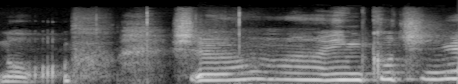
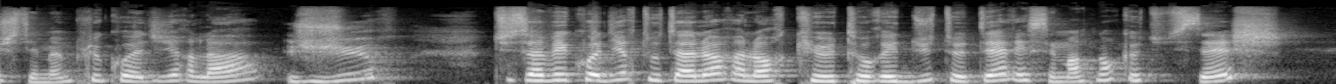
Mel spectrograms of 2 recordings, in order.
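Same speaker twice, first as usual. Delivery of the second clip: ordinary talk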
